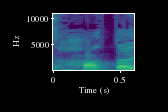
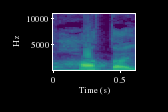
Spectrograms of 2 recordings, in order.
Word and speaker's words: Hatha: Now, when we think of Hatha yoga, spelled H-A-T-H-A, but pronounced like hot at the beginning of the word, it actually means force in Sanskrit.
